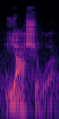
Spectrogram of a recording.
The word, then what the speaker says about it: Yahshua: Now, in the Hebrew alphabet, as has been said before, there was no J. So, actually, the name of Joshua was actually pronounced Yahshua.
